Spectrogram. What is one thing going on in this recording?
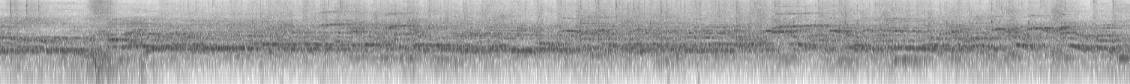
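A crowd of spectators talks and cheers loudly in an echoing hall.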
